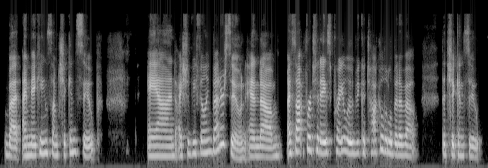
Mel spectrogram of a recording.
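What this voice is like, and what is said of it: Slightly raspy, sick-sounding voice. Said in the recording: “my voice is a little raspy and I'm a little bit sick”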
